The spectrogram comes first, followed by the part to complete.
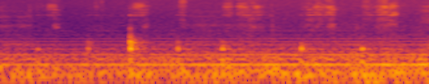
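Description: Dry-erase marker scratching on a whiteboard in a series of short strokes as a word is written by hand, with a sharper tap about a second in, over a steady low hum.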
